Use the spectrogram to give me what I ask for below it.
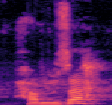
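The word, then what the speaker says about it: ح: এই হরফ দুটো উচ্চারণ করার সময় পেটও শক্ত হয়ে যাবে, তাহলে সঠিক উচ্চারণটা বের হবে। চাপ দিয়ে গলায় টিপে ধরলে যেরকম শব্দ হয়, যে আমরা শব্দ করতে চাই কিন্তু বের হচ্ছে না, ঠিক ওইভাবে চেপে উচ্চারণ করতে হবে।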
